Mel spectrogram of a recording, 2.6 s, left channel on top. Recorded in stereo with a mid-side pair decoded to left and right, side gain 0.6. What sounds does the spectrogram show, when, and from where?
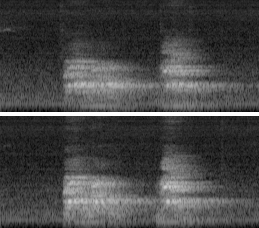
0.6 s a shout: 50° right, 3 m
